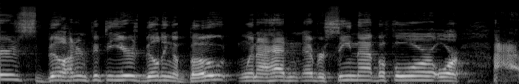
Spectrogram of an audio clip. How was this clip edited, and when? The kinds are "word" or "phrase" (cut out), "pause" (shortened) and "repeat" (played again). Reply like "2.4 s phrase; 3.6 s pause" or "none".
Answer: none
